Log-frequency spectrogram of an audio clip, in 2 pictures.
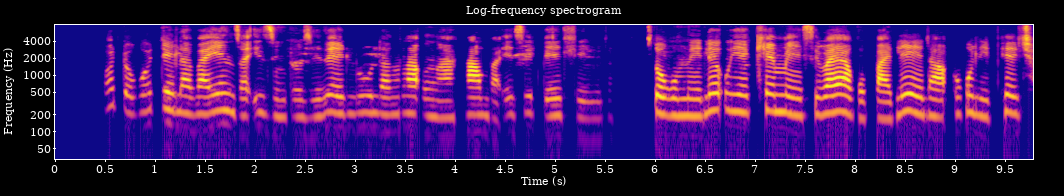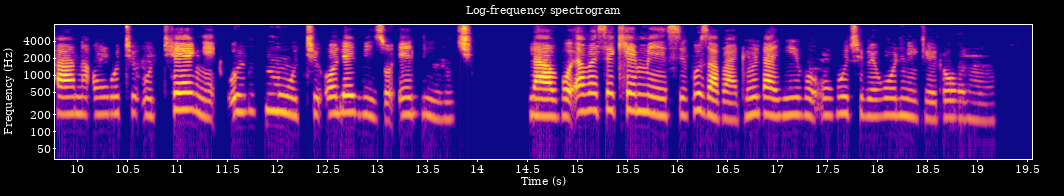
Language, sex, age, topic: North Ndebele, female, 25-35, health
